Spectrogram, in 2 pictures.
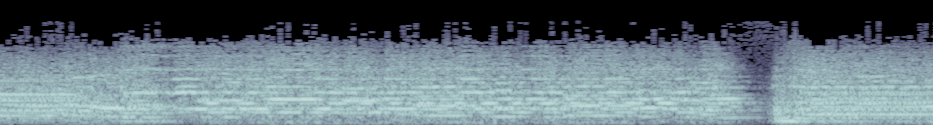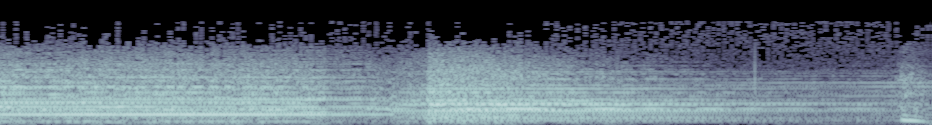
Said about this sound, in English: That's your doorbell, Johnston. Oh, yes. The doorbell.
